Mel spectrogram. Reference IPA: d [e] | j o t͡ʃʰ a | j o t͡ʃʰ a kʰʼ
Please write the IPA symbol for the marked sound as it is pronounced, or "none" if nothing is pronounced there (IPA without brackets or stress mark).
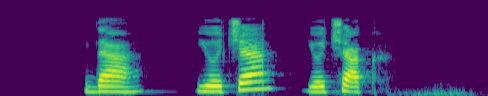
a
